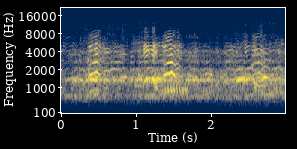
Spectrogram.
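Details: A wild flock of snow geese in eastern North America, loud rising and falling bursts of nasal honking from many birds at once.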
